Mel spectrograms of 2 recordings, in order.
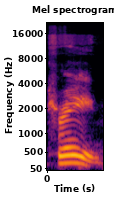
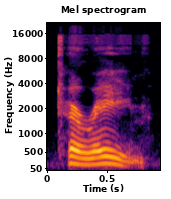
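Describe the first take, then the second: First: The word is squeezed into one syllable. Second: The word is said with two full syllables. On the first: "I was picking on Terry for how she pronounces things" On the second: "it's t- terrain"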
